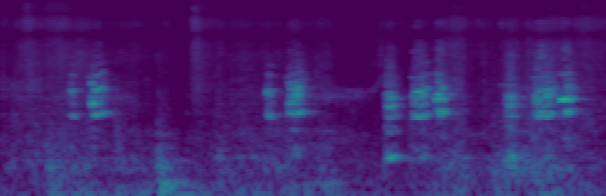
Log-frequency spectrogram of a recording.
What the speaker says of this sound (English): So now we just make sure all the chickens are in the coop for the night.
